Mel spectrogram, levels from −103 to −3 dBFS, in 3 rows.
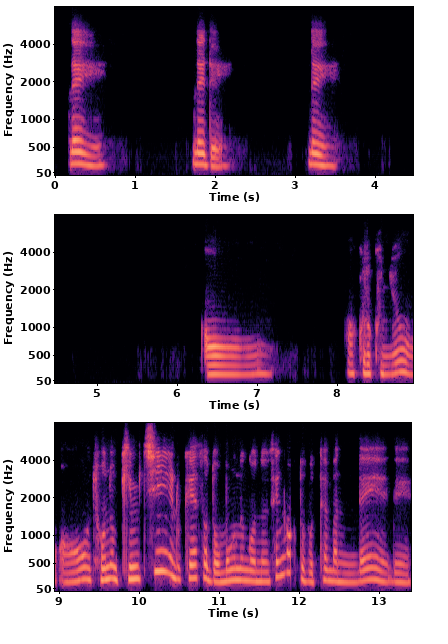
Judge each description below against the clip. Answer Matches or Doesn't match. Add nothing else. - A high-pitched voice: Doesn't match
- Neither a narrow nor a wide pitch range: Matches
